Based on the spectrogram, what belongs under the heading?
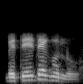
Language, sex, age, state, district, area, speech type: Assamese, female, 60+, Assam, Charaideo, rural, conversation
